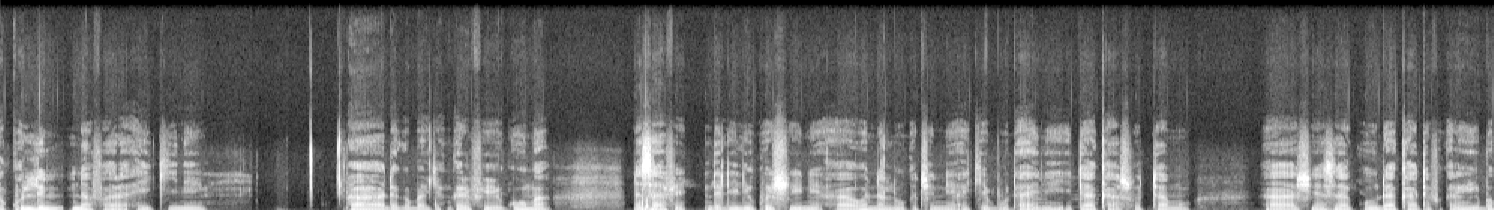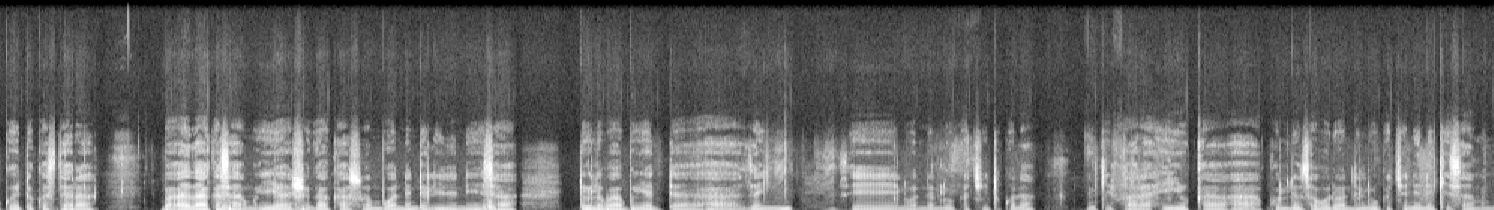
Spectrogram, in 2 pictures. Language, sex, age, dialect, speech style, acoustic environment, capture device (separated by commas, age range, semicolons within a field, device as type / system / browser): Hausa, male, 35-44, Nigeria - Kano, happy; relaxed, silence, mobile / Linux / Chrome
